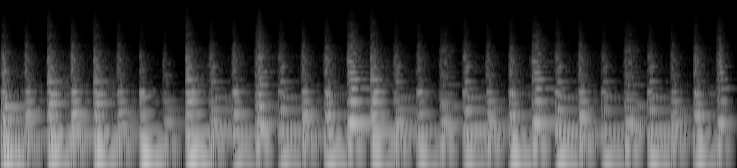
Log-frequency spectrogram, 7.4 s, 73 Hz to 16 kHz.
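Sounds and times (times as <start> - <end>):
string quartet ostinato in A-flat major at 130 bpm: 0.0 - 7.3.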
